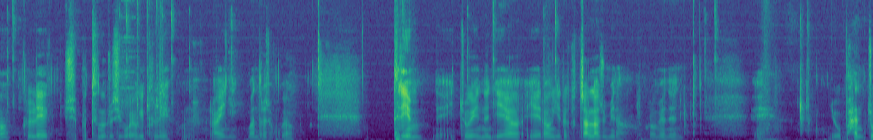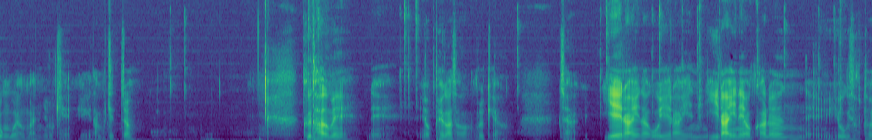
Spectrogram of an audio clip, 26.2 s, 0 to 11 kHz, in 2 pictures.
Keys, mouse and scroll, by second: 1.6 shift+click, 2.2 space, 10.3 Escape, 12.0 Delete, 23.3 shift+right click, 25.4 shift+right click.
